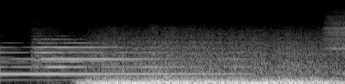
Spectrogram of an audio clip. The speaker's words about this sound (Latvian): No pļaviņa apkaimē raksturīgā dolomīta celtajai Svētā Pētera baznīcai jāsadzīvo gan ar pārsimt metru attālumā donošajiem kravas vilcieniem, gan reizums pavasaros arī ar ledus spridzināšanu turpat blakus Daugavā.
